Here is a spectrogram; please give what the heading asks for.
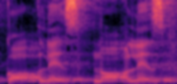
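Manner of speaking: ordinary delivery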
